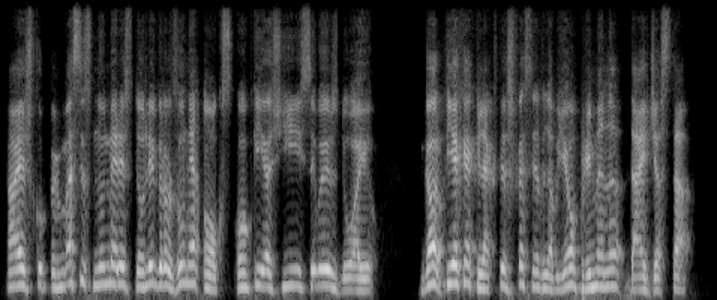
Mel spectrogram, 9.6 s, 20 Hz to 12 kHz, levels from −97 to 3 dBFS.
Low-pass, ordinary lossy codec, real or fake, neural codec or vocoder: 10.8 kHz; Opus, 64 kbps; fake; codec, 16 kHz in and 24 kHz out, 0.9 kbps, LongCat-Audio-Codec, fine tuned four codebook decoder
